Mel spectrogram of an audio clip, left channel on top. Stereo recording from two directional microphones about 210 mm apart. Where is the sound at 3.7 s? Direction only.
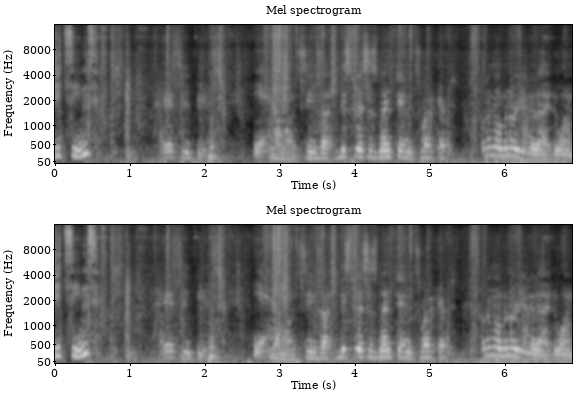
15° right (ahead or behind).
